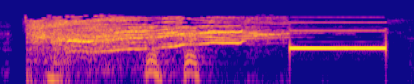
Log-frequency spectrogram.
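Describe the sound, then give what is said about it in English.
Censor beep on live radio: a single steady, mid-pitched electronic tone lasting about half a second, cutting in right after a loud, strained voice. “Yeah, I mean, sometimes, the beeps match up. Sometimes they don't. That's all right. It's, that's live radio.”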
